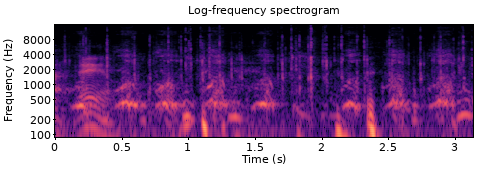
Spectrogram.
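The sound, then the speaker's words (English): Rapid keyboard typing, a steady patter of sharp clicks, runs beneath a voice speaking throughout, the keystrokes moderately loud. “Jeez, what is typing out?”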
